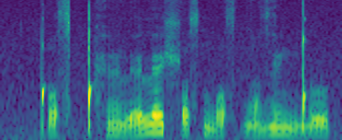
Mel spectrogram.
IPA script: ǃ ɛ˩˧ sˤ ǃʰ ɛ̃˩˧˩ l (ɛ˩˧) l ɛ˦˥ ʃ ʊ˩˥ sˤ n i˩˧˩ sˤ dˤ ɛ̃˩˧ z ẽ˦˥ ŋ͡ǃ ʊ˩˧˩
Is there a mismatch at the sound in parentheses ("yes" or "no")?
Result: yes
